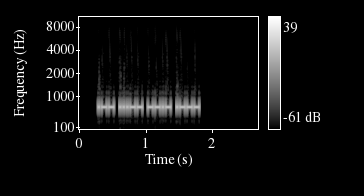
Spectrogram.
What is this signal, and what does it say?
Morse code, heard as a keyed tone, about 46 wpm, 700 Hz. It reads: W3QJ
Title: USA Call Signs - 4 Characters - Repeated 3x - 45wpm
